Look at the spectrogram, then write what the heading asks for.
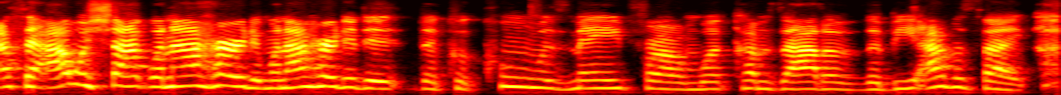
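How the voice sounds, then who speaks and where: A woman speaks at a very fast pace with hardly any pauses, in a raised, projected voice at a high pitch. Her tone is animated, bright and sharp. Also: ordinary pitch variation. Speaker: author. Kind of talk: casual chat. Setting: live video stream.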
